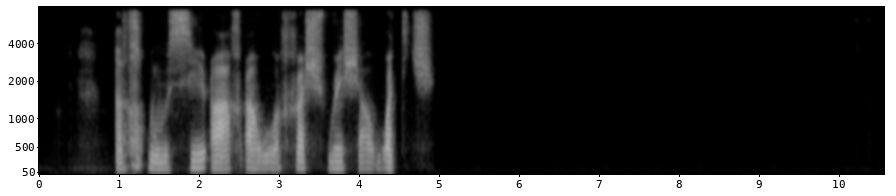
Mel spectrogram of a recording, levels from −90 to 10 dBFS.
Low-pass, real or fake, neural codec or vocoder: 7.2 kHz; fake; autoencoder, 22.05 kHz, a latent of 192 numbers a frame, VITS, trained on one speaker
